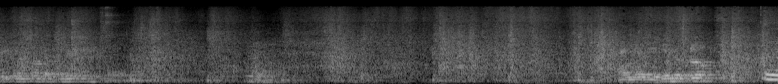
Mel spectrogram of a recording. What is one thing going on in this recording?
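Footsteps climb stairs.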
